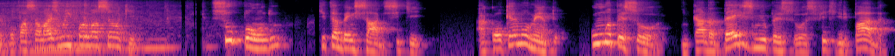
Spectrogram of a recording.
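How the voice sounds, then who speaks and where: A man's voice: a little high, a bit bright. A man with a Brazilian Portuguese accent giving a recorded university lecture, patiently repeating and rephrasing each point, often restarting his sentences. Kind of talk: recorded lecture explaining slides. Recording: echoey room.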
